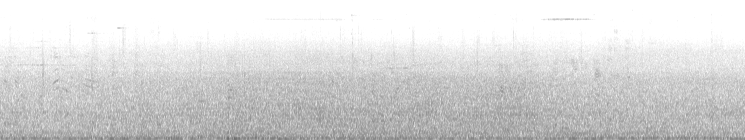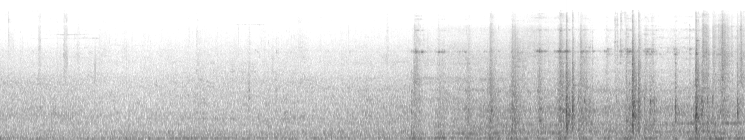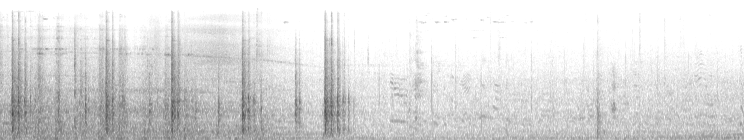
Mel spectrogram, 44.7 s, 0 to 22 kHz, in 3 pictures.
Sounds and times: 0.0s heavy car traffic 44.6s
0.0s trams 44.6s
22.4s footsteps 37.6s

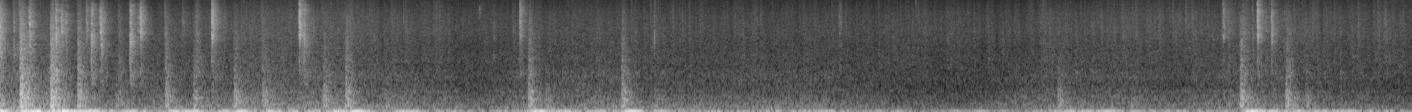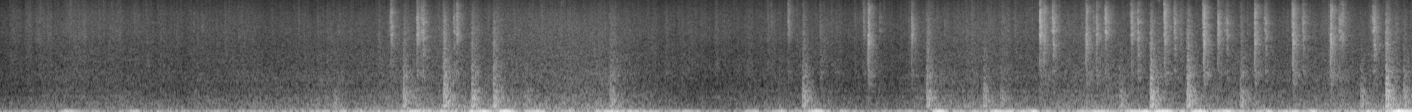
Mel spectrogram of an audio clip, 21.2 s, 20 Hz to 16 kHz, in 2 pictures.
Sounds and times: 0.0s BLOWING IN THE WIND 21.1s

